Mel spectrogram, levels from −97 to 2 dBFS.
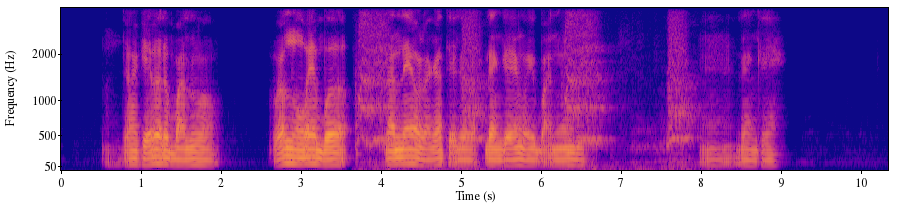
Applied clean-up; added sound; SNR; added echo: none; Bark; 15 dB; none.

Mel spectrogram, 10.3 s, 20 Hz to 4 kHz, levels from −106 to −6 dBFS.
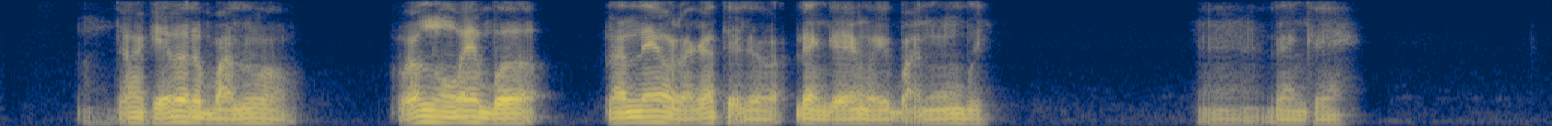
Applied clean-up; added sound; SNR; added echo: none; none; none; none.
